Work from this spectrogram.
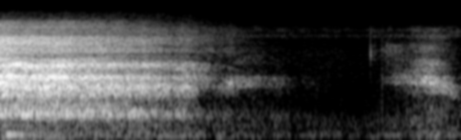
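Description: A long, soft exhale during a standing yoga session, an airy breath fading over about a second, followed by a faint, quieter breath near the end.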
